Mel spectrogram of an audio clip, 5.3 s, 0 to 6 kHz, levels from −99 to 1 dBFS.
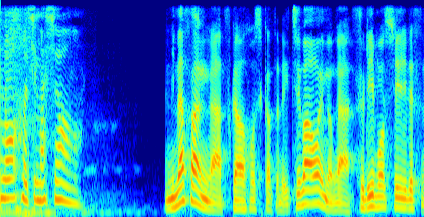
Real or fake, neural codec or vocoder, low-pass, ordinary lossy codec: fake; codec, 16 kHz, 2 kbps, FreqCodec, larger model; 5.4 kHz; none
